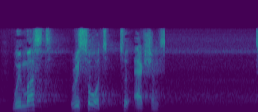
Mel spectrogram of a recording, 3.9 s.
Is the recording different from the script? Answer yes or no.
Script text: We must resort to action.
no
